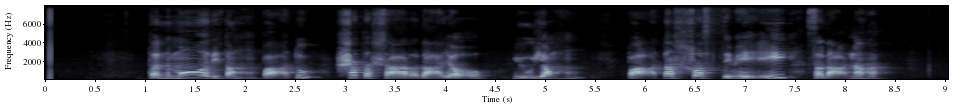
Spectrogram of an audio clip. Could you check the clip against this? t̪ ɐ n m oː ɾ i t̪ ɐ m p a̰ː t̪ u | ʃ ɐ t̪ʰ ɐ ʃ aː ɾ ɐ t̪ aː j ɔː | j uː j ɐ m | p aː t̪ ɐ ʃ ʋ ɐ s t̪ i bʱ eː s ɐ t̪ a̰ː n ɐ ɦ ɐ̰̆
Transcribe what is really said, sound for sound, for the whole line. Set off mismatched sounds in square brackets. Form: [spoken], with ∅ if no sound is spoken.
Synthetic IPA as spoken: t̪ ɐ n m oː ɾ i t̪ ɐ m p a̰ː t̪ u | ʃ ɐ [t̪] ɐ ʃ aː ɾ ɐ [d̪] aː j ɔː | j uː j ɐ m | p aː t̪ ɐ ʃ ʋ ɐ s t̪ i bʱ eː s ɐ [d̪] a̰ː n ɐ ɦ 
